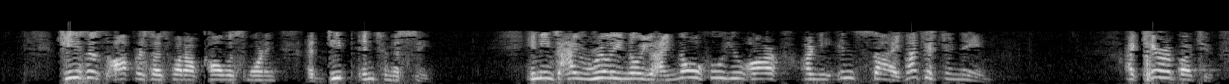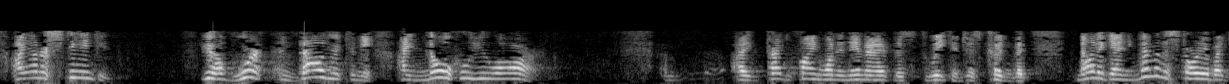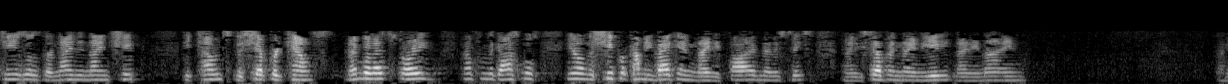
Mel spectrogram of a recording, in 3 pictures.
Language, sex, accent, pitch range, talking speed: English, male, American, 205-275 Hz, 160 wpm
